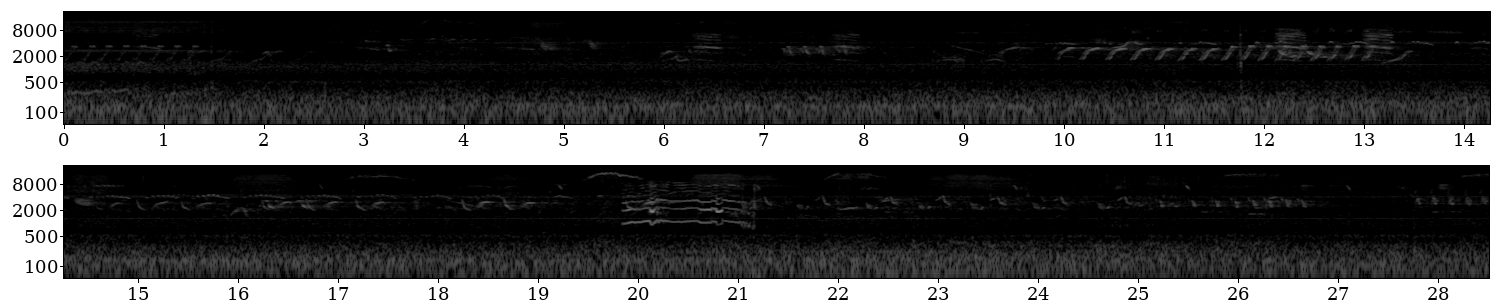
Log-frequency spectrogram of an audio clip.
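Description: Outdoor ambience: songbirds singing repeated trills and chirps over a steady low rumble. A louder, short two-part call stands out about twenty seconds in.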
